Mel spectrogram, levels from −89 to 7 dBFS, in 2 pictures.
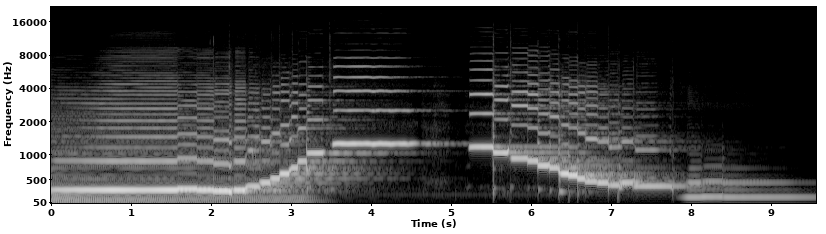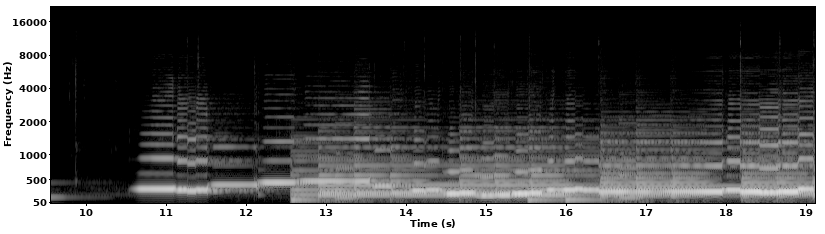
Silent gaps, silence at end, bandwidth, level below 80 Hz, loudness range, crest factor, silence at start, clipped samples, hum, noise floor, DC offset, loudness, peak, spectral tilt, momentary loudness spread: none; 0 s; 8 kHz; -46 dBFS; 10 LU; 12 dB; 0 s; under 0.1%; none; -70 dBFS; under 0.1%; -17 LUFS; -6 dBFS; -6.5 dB/octave; 16 LU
